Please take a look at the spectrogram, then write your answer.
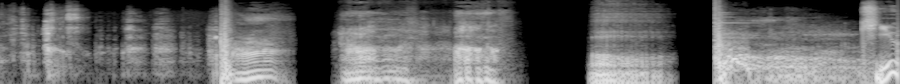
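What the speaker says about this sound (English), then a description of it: "Here are all the sounds for big wolves." Big wolf sounds from a Minecraft snapshot, a series of separate deep grunts, growls, pants and a roar, each a short isolated call with silent gaps between them.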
